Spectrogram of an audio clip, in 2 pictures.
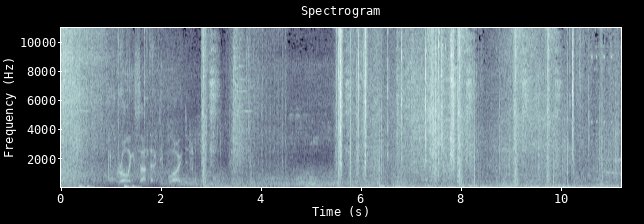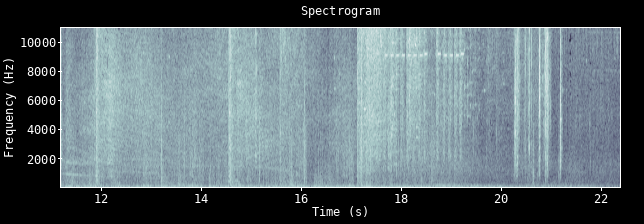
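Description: Gunfire rattles in rapid, repeated bursts.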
